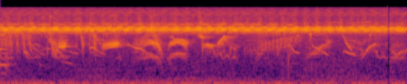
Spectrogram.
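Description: Striated babblers chatter in a busy jumble of quick, squeaky, slurred notes, several birds overlapping. A steady high insect drone and low background rumble run throughout.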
